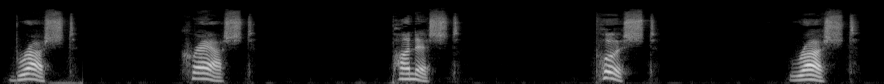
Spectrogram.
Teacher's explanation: pronounced like t after verbs ending with an SH sound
